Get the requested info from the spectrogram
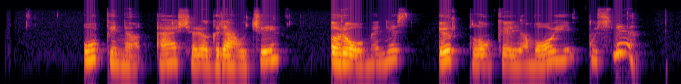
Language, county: Lithuanian, Kaunas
